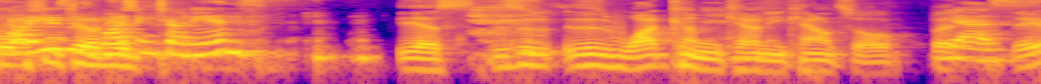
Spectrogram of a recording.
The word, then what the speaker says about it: Whatcom: Yes, this is Whatcom County Council, but yes. They are quite significant as well. Really excited about Whatcom County.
